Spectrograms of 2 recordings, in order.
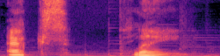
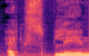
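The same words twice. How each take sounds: First: The k and p sounds are aspirated with breath. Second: The k and p sounds are plain, without breath. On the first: The speaker calls it right. "उसकी आवाज काफ की नहीं बल्कि खे की हो रही है" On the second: The speaker calls it wrong. "नहीं बोलेंगे"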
